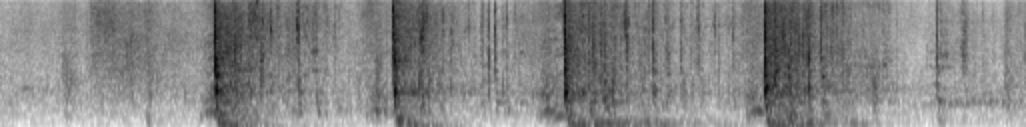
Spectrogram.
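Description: An axe splits a fallen log with heavy thuds.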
